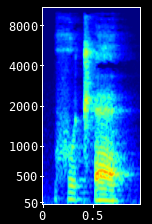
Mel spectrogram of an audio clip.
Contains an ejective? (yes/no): yes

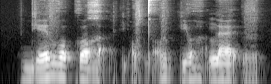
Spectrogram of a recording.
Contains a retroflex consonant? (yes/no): no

